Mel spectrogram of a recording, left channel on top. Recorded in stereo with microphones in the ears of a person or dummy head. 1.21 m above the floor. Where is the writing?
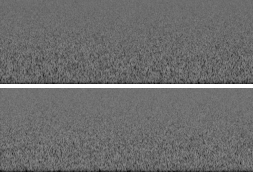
No writing in this recording.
